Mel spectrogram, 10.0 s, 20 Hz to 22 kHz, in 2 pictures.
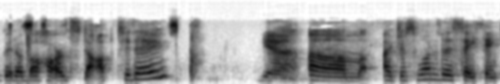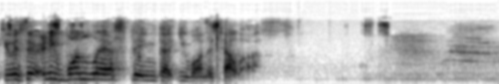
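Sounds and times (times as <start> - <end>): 
speech: 0.0 - 7.7
cat giving high chirps: 8.7 - 9.9
cat meowing: 9.4 - 9.9.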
